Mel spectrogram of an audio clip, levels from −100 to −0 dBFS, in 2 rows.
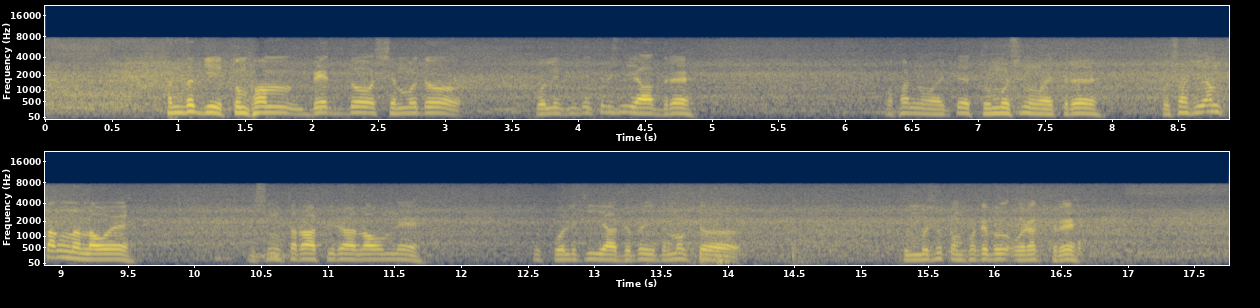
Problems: constant background noise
